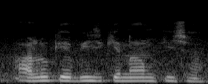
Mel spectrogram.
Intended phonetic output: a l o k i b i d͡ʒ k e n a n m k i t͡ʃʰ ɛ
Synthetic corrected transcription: a l u k e b i d͡ʒ k e n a m k i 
